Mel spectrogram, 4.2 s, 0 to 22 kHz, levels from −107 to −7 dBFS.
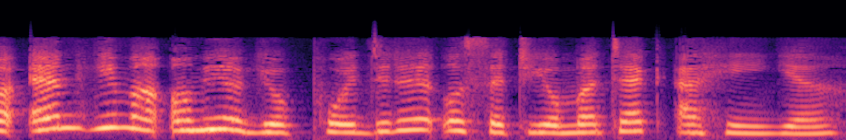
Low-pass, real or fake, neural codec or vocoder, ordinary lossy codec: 7.2 kHz; fake; codec, 16 kHz, 0.2 kbps, FocalCodec; AAC, 32 kbps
